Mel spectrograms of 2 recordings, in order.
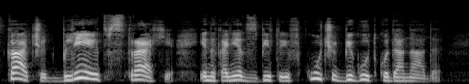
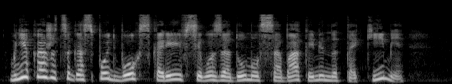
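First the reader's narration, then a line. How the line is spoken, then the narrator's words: Soft, priest's voice. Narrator (Russian): мягко возродил отец Ральф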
